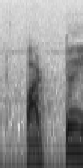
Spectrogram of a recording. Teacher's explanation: கசட தப்பறங்கிற வல்லினமையின் மேல் அடுத்து என்ன வந்திருக்கணும்? உகரம் வருது என்று சொன்னா அந்த உகரம் தன்னுடைய ஒரு மாத்திரை அளவிலிருந்து அரை மாத்திரை அளவுல குறைஞ்சொலிக்கும். அதை தான் நாங்க குற்றியல் உகரம் என்று சொல்லி சொல்றோம்.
